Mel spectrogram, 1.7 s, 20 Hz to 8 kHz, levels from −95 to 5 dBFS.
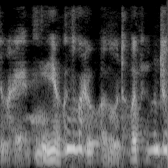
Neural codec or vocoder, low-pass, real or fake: codec, 16 kHz, 1 kbps, FreqCodec, larger model; 7.2 kHz; fake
